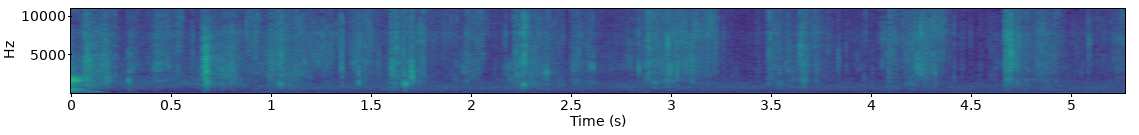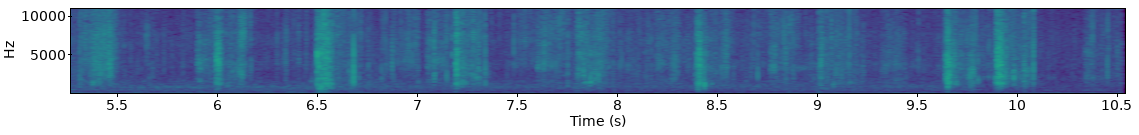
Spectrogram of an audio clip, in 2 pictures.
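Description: Footsteps walking on a dirt trail: irregular soft crunches and scuffs, with a faint steady low hum underneath.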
